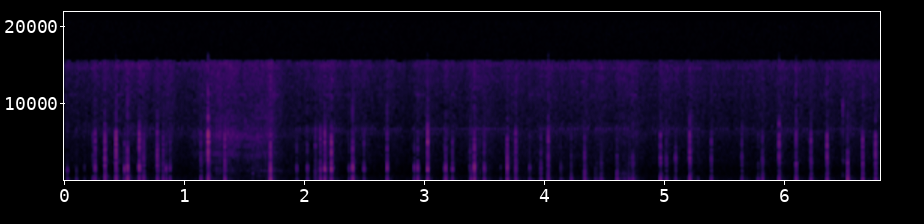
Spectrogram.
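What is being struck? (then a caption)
Plastic cutting board. Short polished fingernails of both hands tap a flat, solid white plastic cutting board with knife scratches, lying on a table. Dozens of quiet, dry clicks come at a varying pace, some in quick bursts and some spaced apart. Each tap stops almost instantly with no ring.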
